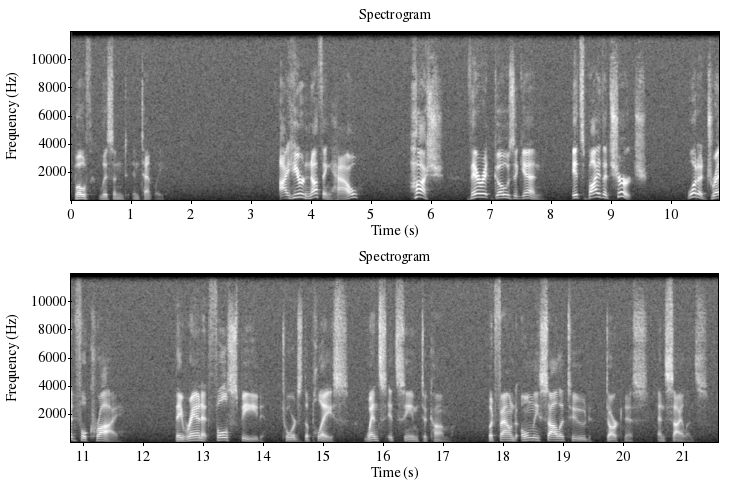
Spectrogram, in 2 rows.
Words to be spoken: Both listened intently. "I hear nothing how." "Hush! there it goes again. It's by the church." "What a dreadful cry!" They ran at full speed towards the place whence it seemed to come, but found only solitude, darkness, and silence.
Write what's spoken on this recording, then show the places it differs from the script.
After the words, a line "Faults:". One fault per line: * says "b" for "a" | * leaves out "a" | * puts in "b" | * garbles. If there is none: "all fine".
Both listened intently. "I hear nothing how." "Hush! there it goes again. It's by the church." "What a dreadful cry!" They ran at full speed towards the place whence it seemed to come, but found only solitude, darkness, and silence.
Faults:
all fine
